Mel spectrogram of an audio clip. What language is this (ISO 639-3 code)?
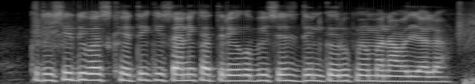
bho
